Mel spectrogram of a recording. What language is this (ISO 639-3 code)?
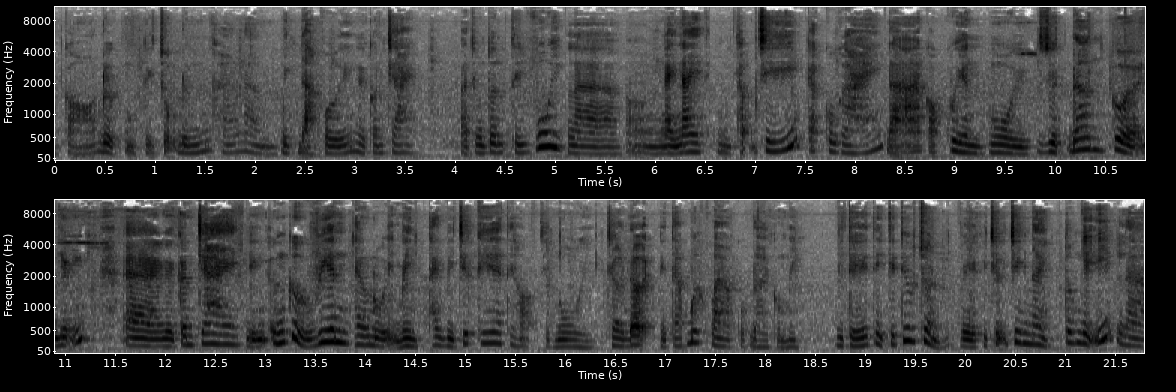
vie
